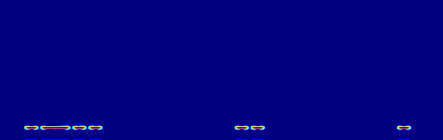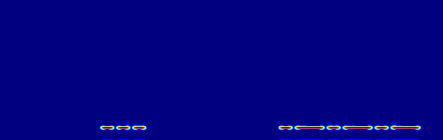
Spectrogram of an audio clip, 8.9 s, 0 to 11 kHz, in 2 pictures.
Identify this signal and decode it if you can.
Morse code, heard as a keyed tone, about 15 wpm, spaced as for 5 wpm, 1000 Hz. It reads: LIES.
